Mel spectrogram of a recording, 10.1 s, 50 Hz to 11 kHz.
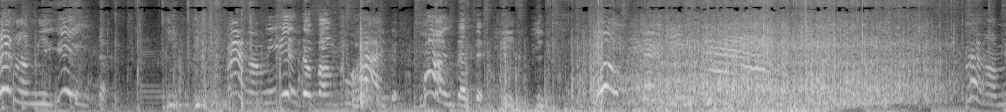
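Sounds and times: background music with bass line: 0:00.0 - 0:10.0
plastic toy wheels rattling on pavement: 0:04.4 - 0:10.0.

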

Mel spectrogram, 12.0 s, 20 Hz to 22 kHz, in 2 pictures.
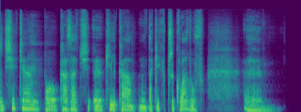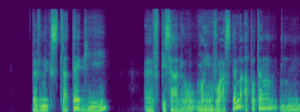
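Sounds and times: man inhaling: 0:04.1 - 0:04.9.

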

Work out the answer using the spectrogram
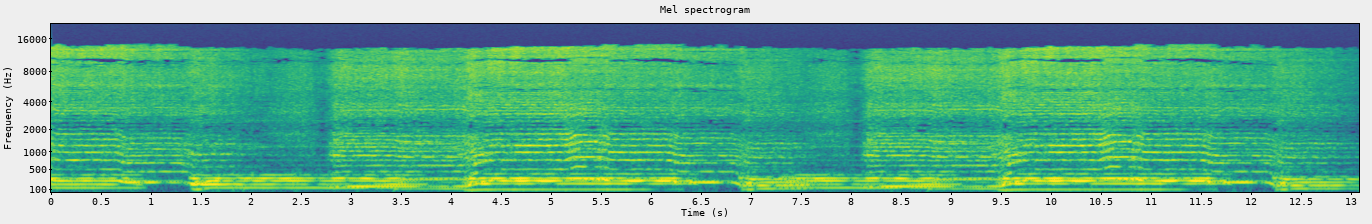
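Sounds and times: low sustained tone: 0:00.0 - 0:13.0
wordless hummed vocals: 0:00.0 - 0:13.0.

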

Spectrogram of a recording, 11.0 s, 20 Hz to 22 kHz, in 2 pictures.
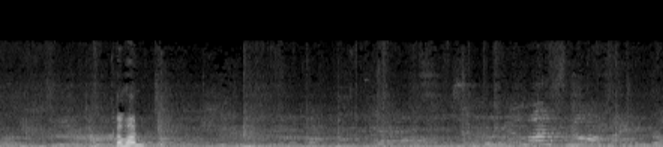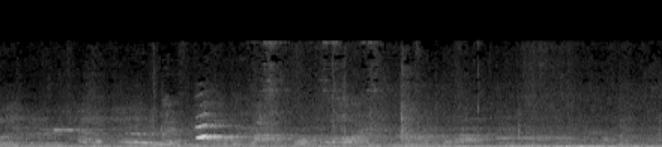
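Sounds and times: children chattering and calling: 0:01.9 - 0:11.0.

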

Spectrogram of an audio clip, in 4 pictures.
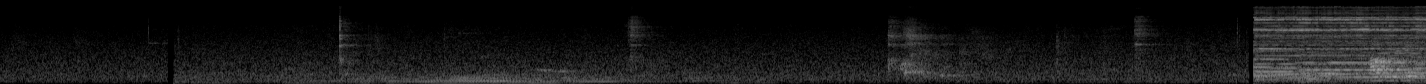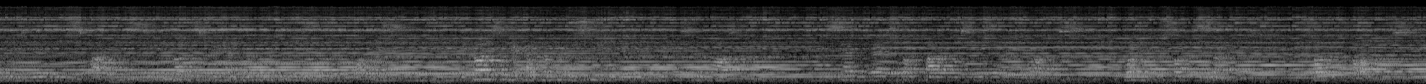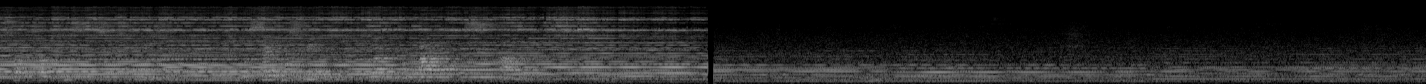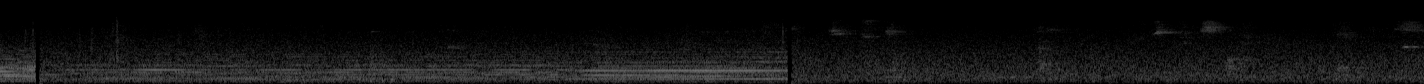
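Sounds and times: small bells jangling: 0:12.6 - 0:35.6
music with sustained chords: 0:12.6 - 0:50.7.

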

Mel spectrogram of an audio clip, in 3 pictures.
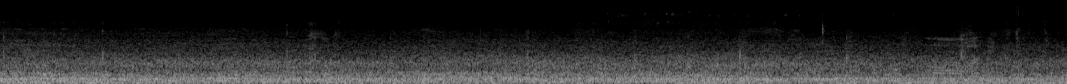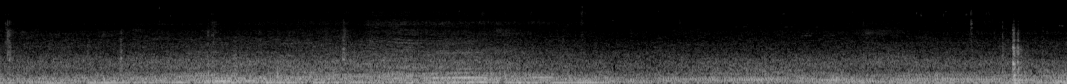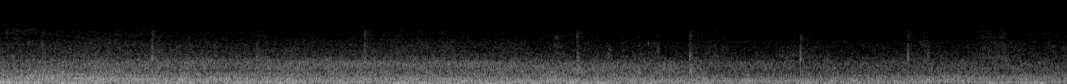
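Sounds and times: road traffic passing: 0:00.0 - 0:32.0.

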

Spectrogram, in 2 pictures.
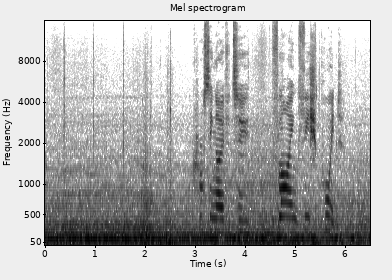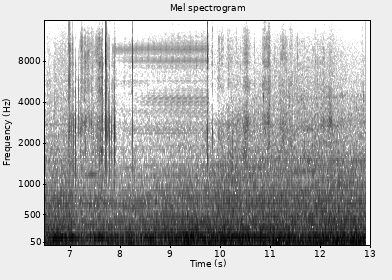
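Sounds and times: vehicle engine and tyres droning: 0:00.0 - 0:12.9.

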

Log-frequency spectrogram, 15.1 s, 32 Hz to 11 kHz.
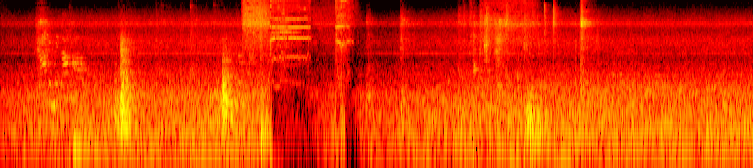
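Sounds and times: high buzz: 0:05.4 - 0:07.2.

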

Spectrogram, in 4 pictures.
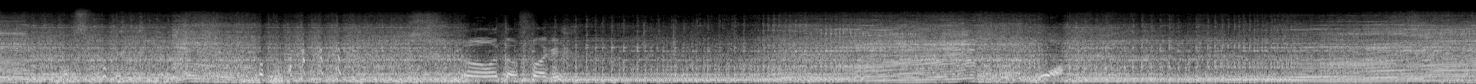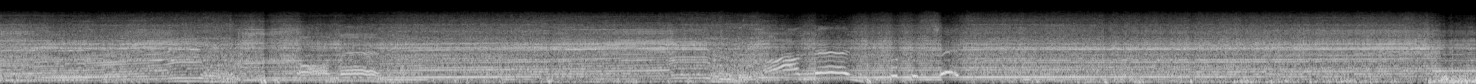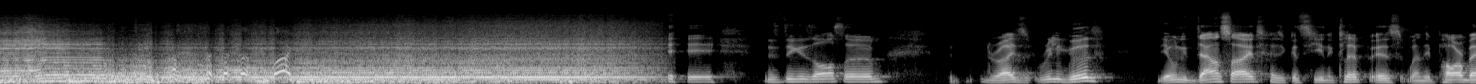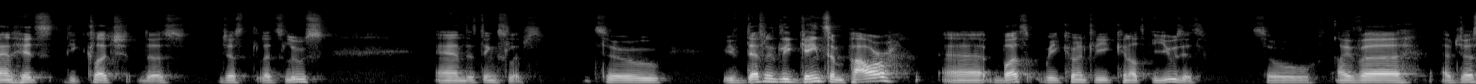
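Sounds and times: two-stroke motorcycle revving: 0:00.0 - 0:36.4.

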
